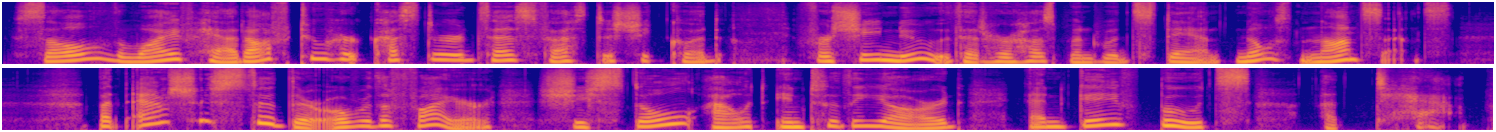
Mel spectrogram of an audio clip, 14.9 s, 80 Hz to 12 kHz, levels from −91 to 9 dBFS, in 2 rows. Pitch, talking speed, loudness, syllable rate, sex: 230 Hz, 170 wpm, -18 LUFS, 4.1 syllables/s, female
